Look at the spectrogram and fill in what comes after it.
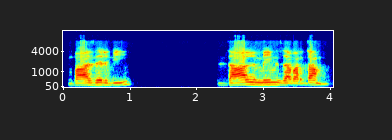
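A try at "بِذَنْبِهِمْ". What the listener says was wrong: দাল নয়, ওটা জাল। জাল প্রথমে নুন পড়েন, জাল নুন যাবার জান। হ্যাঁ, প্রথমে নুন পড়বেন। দেখেন যখন বাটা আসেনি তখন কিন্তু নুন ঠিক ছিল, কিন্তু যখন এই নুন সাকিনের পরে বাটা এসছে তখন মিম হয়ে যাবে, এই মিমটা হয়ে যাবে।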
